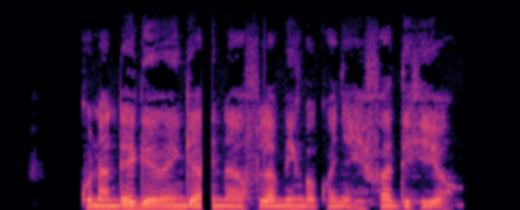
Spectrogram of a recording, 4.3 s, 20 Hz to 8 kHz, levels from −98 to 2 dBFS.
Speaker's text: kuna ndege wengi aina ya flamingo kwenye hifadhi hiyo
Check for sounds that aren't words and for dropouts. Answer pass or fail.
fail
